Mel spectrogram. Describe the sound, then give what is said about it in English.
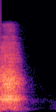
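A short, breathy voiced yawn from a single person, moderately loud, tapering off quickly into silence. “Sorry, I yawn when this happens.”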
